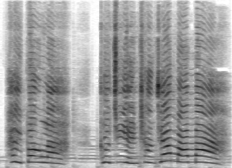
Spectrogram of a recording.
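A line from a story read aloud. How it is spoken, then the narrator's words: Girls shouting excitedly. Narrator (Chinese): 女孩子们喊道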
